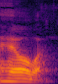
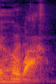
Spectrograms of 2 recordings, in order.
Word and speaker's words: Jehová: su familia eran testigo de jehova de Jehová ya me corregiste una vez esta semana sí Y mira tiene un acento en l tiene una tilde en la jeová los nazis consideraban a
